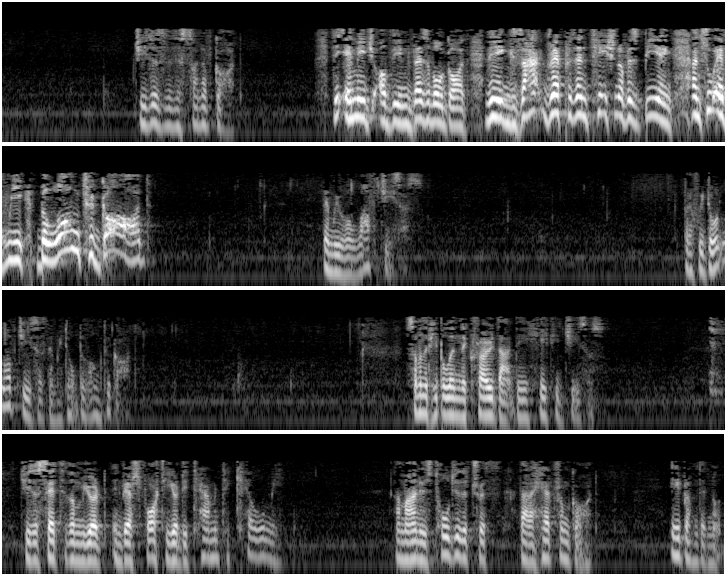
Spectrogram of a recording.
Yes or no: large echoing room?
yes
